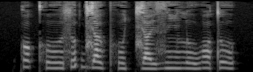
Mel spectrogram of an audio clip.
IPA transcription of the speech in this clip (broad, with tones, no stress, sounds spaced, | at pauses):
k ɔ˦˨ kʰ o˨ ʊ̯ sʰ ʊ˦ ʔ d͡ʑ a˦˨ ʊ̯ pʰ o˨ t͡ɕ a˨ ɪ̯ z ĩ˨ l o˨ w ɔ˦˨ t o˦˨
